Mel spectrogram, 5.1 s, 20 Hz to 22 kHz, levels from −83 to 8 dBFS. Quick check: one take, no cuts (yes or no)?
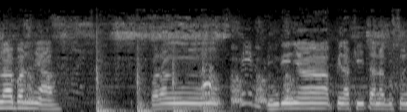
yes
